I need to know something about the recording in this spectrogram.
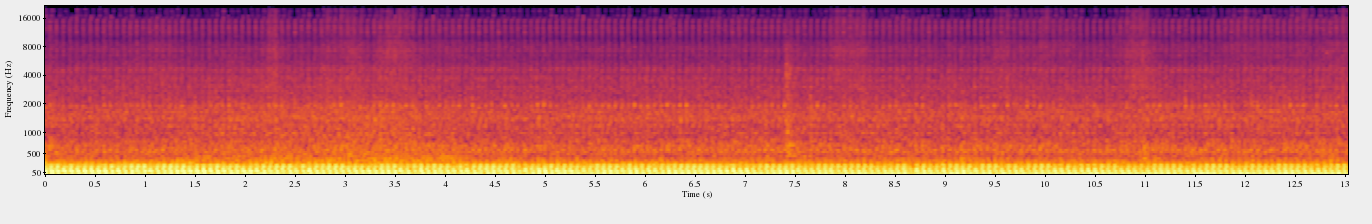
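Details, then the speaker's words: Sinnis fuel-injected motorcycle, warming up after a week sitting: steady low putter about three beats a second, quiet, no knocks or misses; normal idle. "look how smooth these bikes are. No issues at all. You can barely hear this one on, look. It actually is on."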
